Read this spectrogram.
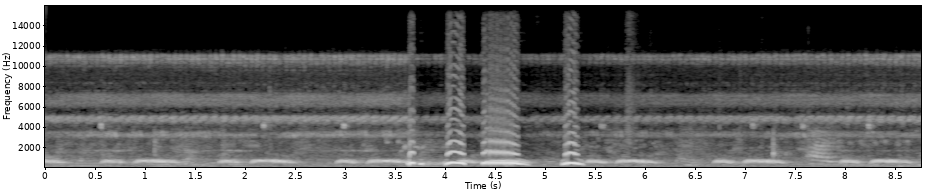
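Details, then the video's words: Spotted dove, a female calling the male, gives steady low paired coos in a repeating rhythm, broken midway by several loud, sharp, squeaky rising notes before the cooing resumes, with a faint constant whine behind. "tekukur/derkuku betina memanggil jantan"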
